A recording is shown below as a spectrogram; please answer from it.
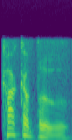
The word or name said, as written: cockapoo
